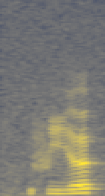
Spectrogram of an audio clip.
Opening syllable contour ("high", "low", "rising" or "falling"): rising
